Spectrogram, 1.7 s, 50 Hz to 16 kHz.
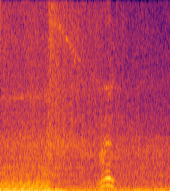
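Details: Mazda RX7 FD rotary after fixing a non-running ignition coil, now firing on all four coils; it had been over-boosting earlier, possibly from running on three. Deep, even drone heard from the open window, pulling under load with no stumble.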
